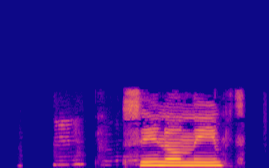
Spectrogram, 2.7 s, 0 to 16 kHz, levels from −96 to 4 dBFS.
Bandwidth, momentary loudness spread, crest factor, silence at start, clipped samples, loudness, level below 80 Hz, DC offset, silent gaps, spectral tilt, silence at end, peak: 7.8 kHz; 18 LU; 16 dB; 0.75 s; under 0.1%; -18 LUFS; -78 dBFS; under 0.1%; 0.86-0.95 s; -1.5 dB/octave; 0.3 s; -6 dBFS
